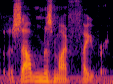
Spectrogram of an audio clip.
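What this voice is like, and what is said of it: Sean Connery impression. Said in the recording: “good Sean Connery impression ... It was pretty good.”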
